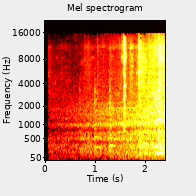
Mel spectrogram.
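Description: Street traffic noise fading in from quiet.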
